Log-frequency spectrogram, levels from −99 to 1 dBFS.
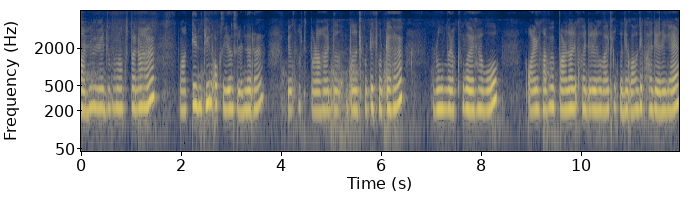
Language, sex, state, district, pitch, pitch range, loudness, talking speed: Hindi, female, Bihar, Madhepura, 220 Hz, 210-230 Hz, -22 LUFS, 200 wpm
